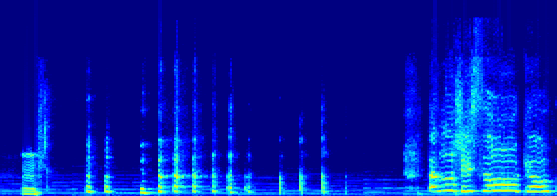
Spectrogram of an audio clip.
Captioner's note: laughs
